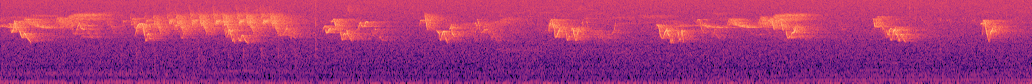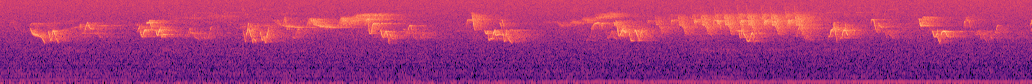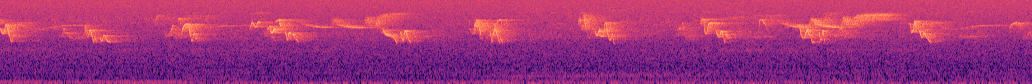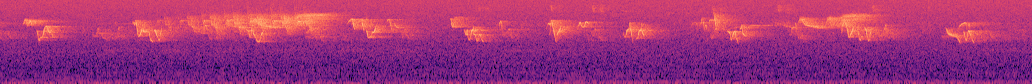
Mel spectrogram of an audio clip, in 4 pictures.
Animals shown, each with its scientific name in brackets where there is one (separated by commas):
Black-throated Blue Warbler (Setophaga caerulescens), Eastern Wood-Pewee (Contopus virens), Red-eyed Vireo (Vireo olivaceus), Ovenbird (Seiurus aurocapilla), Black-throated Green Warbler (Setophaga virens)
